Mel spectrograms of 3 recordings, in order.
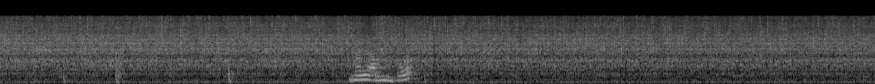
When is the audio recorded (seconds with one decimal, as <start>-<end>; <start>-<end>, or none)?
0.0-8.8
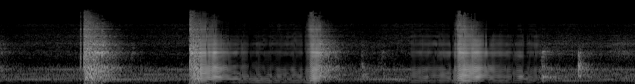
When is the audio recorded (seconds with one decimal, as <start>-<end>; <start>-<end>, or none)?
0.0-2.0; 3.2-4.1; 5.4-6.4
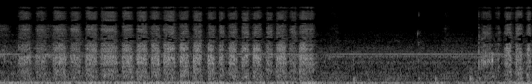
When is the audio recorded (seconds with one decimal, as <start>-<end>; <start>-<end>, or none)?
1.1-2.2; 3.1-5.3

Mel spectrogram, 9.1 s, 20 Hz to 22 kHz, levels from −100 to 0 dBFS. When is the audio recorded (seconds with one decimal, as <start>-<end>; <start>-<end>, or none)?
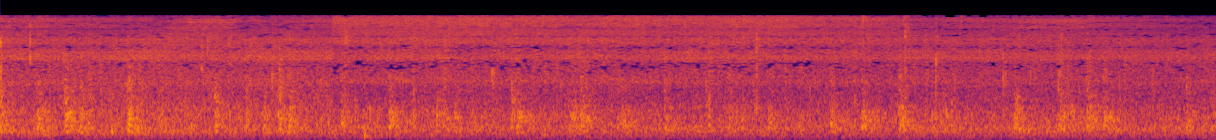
6.8-8.7

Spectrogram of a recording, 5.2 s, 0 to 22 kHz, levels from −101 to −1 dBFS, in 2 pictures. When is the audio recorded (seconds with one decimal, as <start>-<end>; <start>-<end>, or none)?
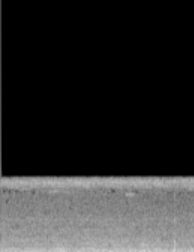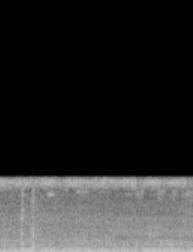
0.0-4.1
